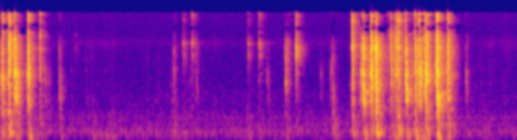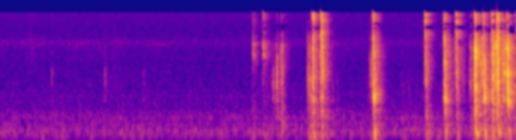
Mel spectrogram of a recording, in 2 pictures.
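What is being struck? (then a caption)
Plastic mechanical keyboard keys. Fingertips type in a steady rhythm on a backlit black mechanical keyboard with plastic keycaps, tapping the keys down. Bright, short clacks come in quick bursts with brief quiet gaps between them, and the densest flurries fall near the start, middle and end.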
